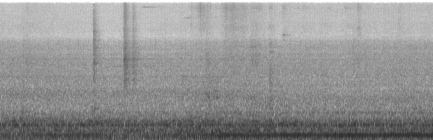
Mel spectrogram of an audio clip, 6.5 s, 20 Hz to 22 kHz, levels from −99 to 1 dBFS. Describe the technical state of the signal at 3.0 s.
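At 3.0 s the signal is intact, with no audible dropout, clipping, distortion or other technical fault at that point.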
